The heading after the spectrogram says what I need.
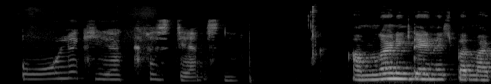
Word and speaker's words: Ole Christiansen: It was founded by Ole Christiansen, and a better pronunciation of that is Ole Christiansen.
